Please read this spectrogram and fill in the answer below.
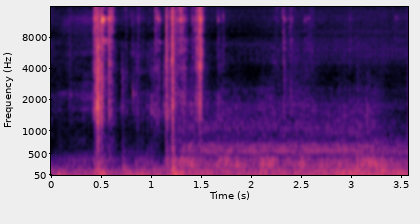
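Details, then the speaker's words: Pontiac Fiero long left standing, battery charged, key on: key jingle then faint steady low hum for a couple of seconds; fuel pump priming normally before starting attempt. "Makes a nice growling noise. That's the fuel pump making that noise."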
